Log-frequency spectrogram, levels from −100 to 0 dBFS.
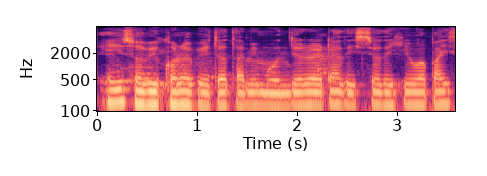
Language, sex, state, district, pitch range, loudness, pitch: Assamese, male, Assam, Sonitpur, 130-140 Hz, -14 LUFS, 135 Hz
